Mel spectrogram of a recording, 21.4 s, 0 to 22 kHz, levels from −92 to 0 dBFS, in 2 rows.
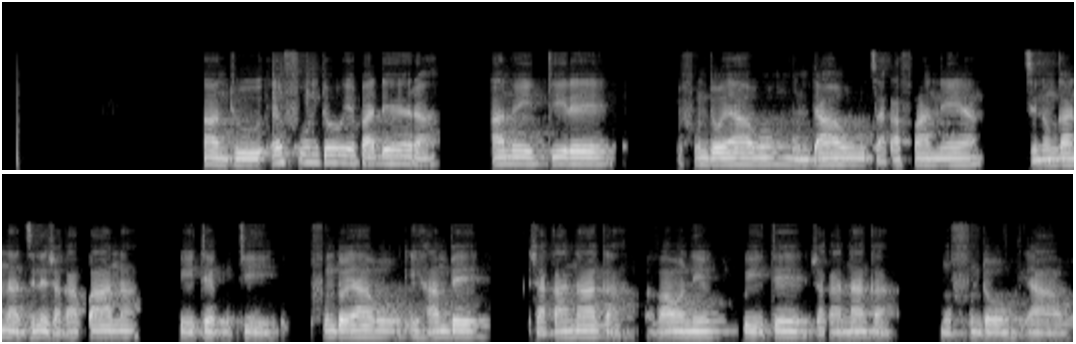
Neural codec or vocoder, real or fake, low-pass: none; real; 7.2 kHz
